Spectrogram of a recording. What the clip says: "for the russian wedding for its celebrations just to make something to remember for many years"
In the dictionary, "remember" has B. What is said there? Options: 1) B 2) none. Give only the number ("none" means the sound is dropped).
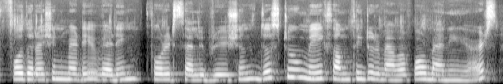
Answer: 1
